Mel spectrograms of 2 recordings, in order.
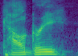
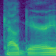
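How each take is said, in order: First: The middle vowel is dropped from the word. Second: The middle vowel is kept in the word. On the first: This is how locals say it. The speaker calls it right. "kind of drop an A in there, like Calgary" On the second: This is how outsiders say it. The speaker calls it wrong. "not Calgary"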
